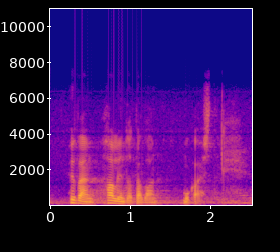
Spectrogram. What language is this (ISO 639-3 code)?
fin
